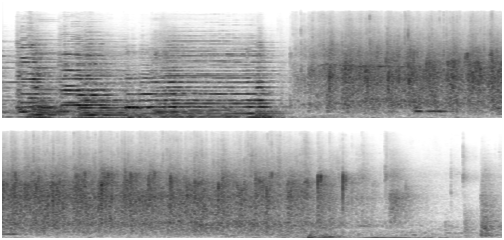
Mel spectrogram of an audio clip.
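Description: Folk band's fiddle and accordion playing the last bars of a Hungarian folk tune, ending about four seconds in. The audience then claps, and the applause fades out near the end.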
